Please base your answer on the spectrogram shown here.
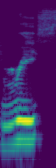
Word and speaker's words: Rhys: It's pronounced Rhys, like Reese. So Rhys, affectionately known as Father Rhys.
